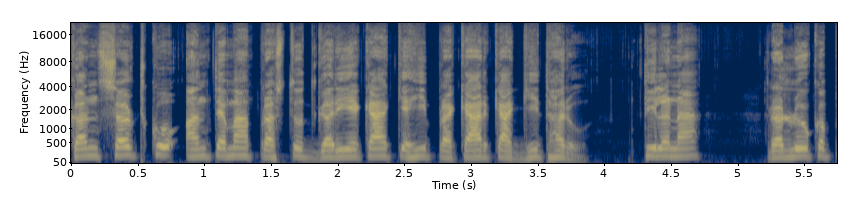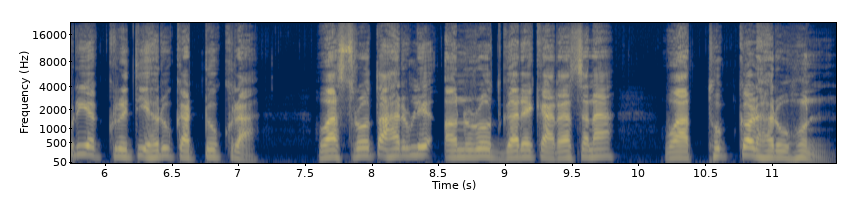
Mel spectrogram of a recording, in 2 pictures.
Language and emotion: Nepali, neutral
